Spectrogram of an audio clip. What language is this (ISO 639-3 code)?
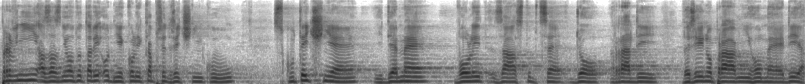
ces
